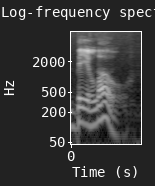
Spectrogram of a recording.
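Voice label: "below", English pronunciation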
